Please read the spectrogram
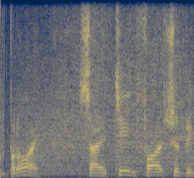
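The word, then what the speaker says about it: braai: It's um turn five is called barbecue, but of course we know in South Africa there's no such thing. They call it the bri. So turn five should be called bri, not barbecue.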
